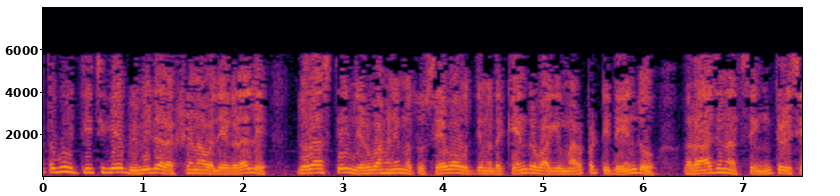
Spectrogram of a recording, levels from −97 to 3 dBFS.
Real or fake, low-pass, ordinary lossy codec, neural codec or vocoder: real; 7.2 kHz; MP3, 24 kbps; none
